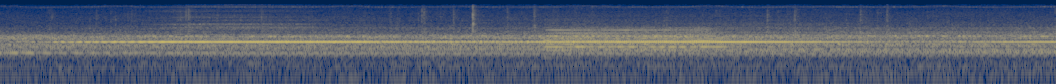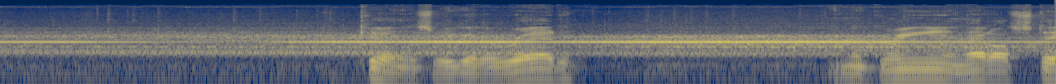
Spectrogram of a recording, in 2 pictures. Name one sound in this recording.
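Model train wheels click and rattle along the track.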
